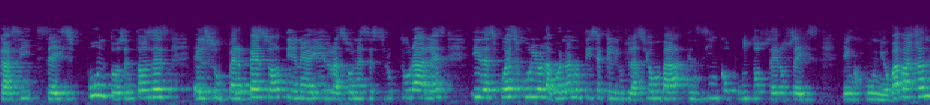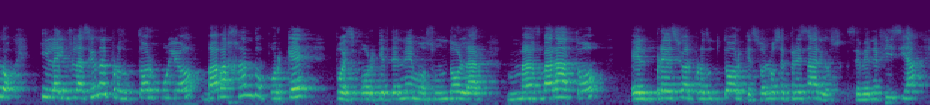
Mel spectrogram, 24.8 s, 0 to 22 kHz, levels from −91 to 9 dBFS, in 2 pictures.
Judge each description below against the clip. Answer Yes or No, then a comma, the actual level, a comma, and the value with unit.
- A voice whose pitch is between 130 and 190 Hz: No, very high, 260 Hz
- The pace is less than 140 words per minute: Yes, average, 130 wpm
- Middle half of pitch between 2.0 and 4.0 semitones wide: Yes, average, 3.6 semitones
